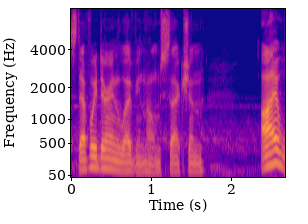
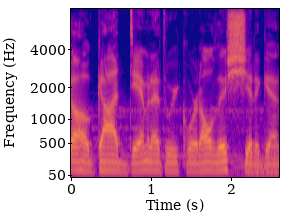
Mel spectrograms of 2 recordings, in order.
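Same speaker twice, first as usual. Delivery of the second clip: normal talking voice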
